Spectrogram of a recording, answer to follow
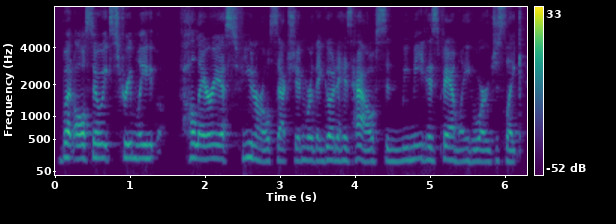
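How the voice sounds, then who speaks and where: Bright-voiced woman hosting casual book chat. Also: lowish voice, flat delivery, fairly quick. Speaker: podcast host.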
